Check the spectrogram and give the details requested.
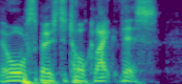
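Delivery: theatrical stage English accent. Discussing how actors are made to talk in such movies, demonstrating a stage English accent. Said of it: "then it's stage English accent".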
